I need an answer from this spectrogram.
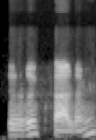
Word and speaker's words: zurückfallen: Zurückfallen has it here on the additional part.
